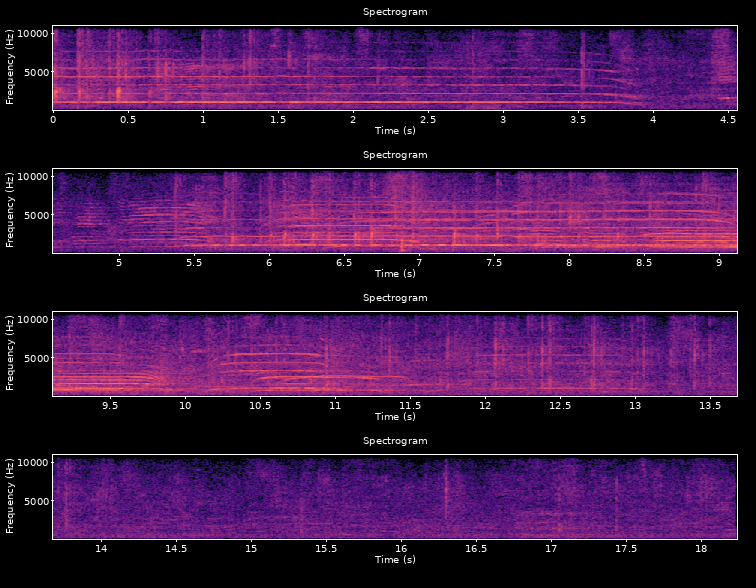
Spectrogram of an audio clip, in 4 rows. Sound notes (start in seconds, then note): 0.0 applause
